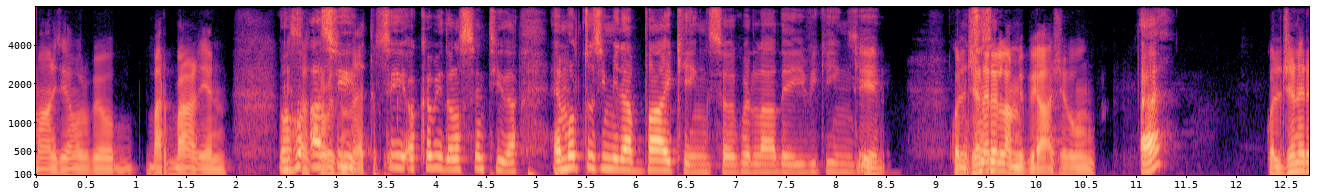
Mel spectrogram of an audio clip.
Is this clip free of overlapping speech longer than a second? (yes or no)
no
